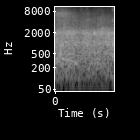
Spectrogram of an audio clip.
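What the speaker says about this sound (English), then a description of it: "Round of applause." Audience applause at a conference session, a broad, even patter of many people clapping together, fairly soft and distant, continuing steadily without talk.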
